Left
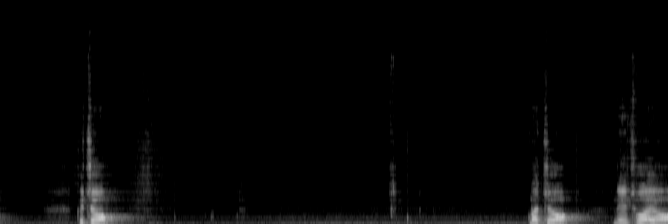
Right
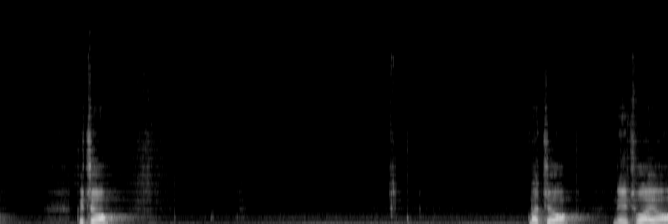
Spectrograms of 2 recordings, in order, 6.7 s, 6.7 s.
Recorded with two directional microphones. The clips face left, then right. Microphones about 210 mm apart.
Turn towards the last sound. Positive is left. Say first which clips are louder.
# right 3 dB
turn(degrees=-15)  # may be behind; listen again after turning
